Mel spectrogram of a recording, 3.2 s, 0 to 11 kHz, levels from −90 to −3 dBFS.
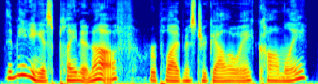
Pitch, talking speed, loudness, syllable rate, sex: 180 Hz, 170 wpm, -20 LUFS, 5.4 syllables/s, female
